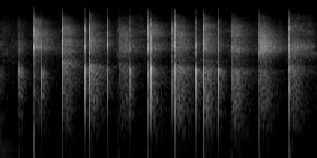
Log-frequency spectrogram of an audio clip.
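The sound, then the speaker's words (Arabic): A series of about fourteen sharp hand claps at an uneven, slightly hurried pace, fairly loud, each crisp smack ringing briefly. No one speaks. “هذا شنو تصفيق تصفيق, تصفيق.”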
